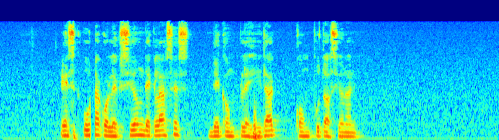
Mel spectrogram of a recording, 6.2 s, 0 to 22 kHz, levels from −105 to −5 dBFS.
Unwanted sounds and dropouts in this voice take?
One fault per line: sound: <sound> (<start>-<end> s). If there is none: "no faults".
sound: dropout (1.1-1.2 s)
